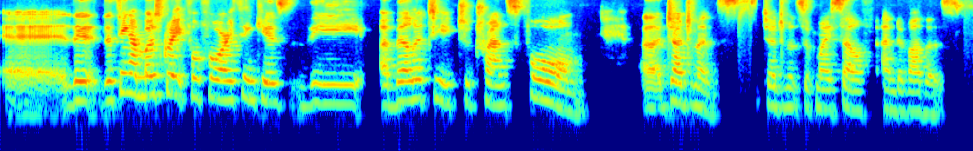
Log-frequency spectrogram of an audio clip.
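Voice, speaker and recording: A woman's voice: mid-range voice, measured pace. A woman trainer giving a sincere, reflective account over a video call. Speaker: nonviolent communication trainer. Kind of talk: personal reflection in a group call.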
